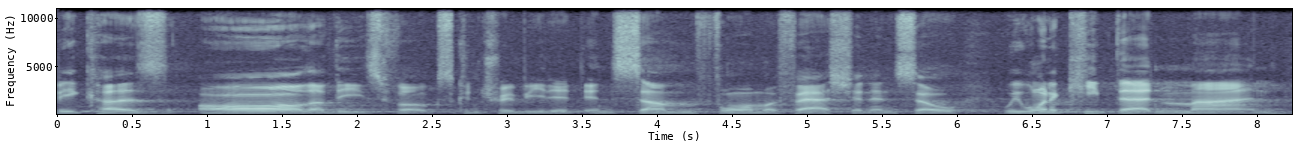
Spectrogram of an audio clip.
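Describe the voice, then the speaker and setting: With audible room echo around him, a man speaks at a very slow pace with lively intonation. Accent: Virginia. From Southside Virginia, Lunenburg County. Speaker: commencement speaker. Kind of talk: commencement speech. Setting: stage with audience.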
